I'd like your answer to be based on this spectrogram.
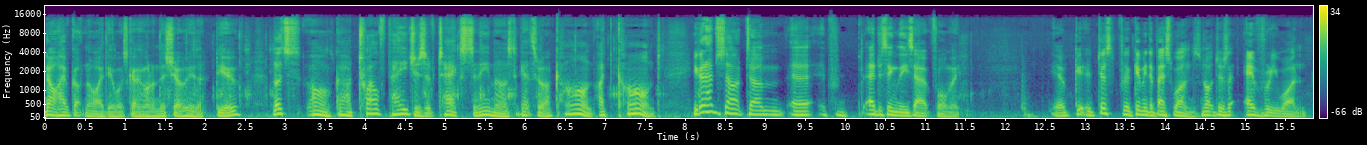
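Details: Adult male speaker; typical voice.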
